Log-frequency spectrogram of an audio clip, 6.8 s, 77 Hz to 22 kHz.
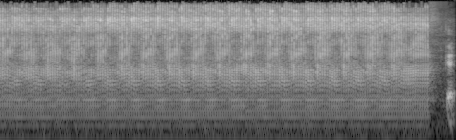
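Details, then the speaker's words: V-actor percussive massage tool on the muscles and fascia around the shin for pain relief after shockwave, 23-year-old female runner with shin splints (medial tibial stress syndrome); loud rapid mechanical buzzing, stopping near the end. "so i'm going to finish off with some reactor treatment which is looking into the muscles and fascia and also give a bit of pain relief around the structure"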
